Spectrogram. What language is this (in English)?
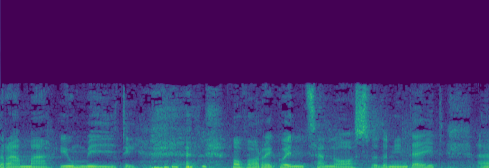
Welsh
